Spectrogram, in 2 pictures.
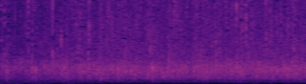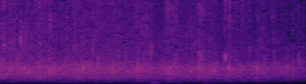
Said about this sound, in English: Absolutely, please clap for her.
